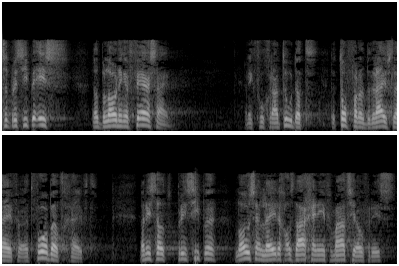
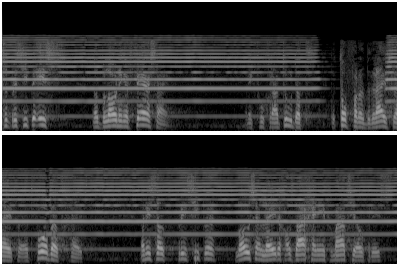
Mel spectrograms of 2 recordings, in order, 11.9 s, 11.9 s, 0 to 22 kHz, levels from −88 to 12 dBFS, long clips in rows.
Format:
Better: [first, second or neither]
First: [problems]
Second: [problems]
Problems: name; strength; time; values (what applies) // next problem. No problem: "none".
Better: first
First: none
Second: background sound (Trumpet); 3 dB above the speech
